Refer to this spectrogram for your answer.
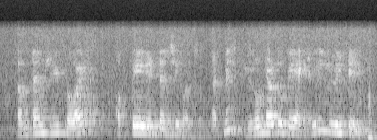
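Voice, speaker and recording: Very fast and with ordinary pitch variation, a man's speech comes amid audible room echo and noticeable background noise. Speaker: python trainer. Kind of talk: online lecture.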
